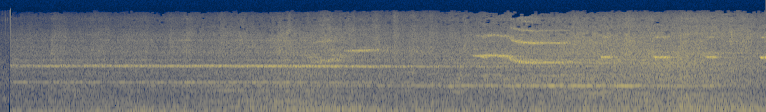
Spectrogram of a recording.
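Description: Fertagus double-decker electric train running along the station platform, a loud steady rumble of wheels on rails with high squealing tones over it. Some of the squeals slide in pitch about five seconds in.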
